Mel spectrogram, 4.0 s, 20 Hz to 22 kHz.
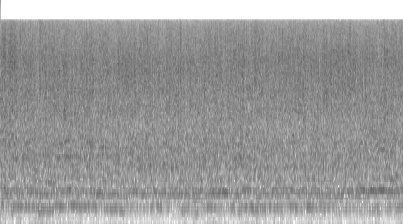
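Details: Bees circling in a large orientation flight as the sun came out after colder weather, March 2024. The air is full of an even, busy wing drone, with buzzing tones slightly wavering as insects pass.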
